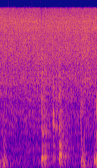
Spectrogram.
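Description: Roughly chopped garden sage sizzles steadily in a hot frying pan, with a few short scraping stirs breaking through the constant hiss.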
